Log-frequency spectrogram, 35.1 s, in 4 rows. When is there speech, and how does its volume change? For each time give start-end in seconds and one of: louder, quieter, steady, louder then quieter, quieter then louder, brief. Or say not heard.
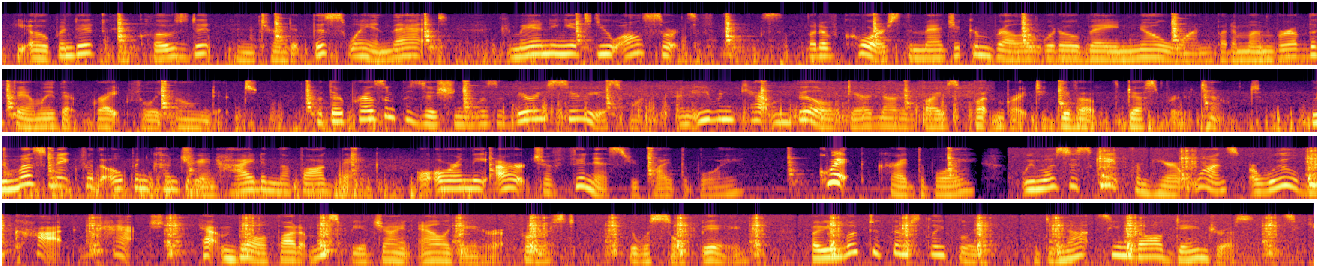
0.1-35.0 steady.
